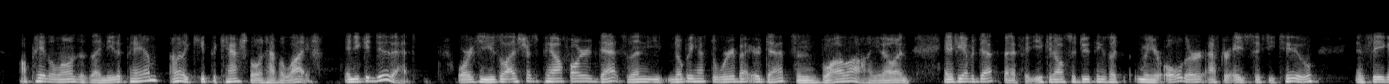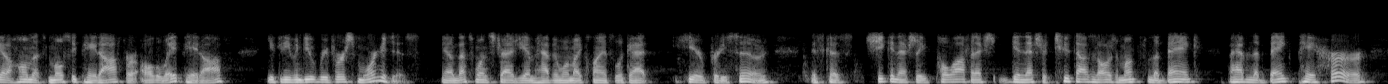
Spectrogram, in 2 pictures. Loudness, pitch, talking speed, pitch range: -21 LUFS, 115 Hz, 290 wpm, 100-125 Hz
